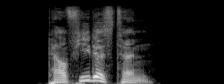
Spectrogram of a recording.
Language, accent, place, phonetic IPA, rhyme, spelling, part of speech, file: German, Germany, Berlin, [pɛʁˈfiːdəstn̩], -iːdəstn̩, perfidesten, adjective, De-perfidesten.ogg
- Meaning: 1. superlative degree of perfide 2. inflection of perfide: strong genitive masculine/neuter singular superlative degree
